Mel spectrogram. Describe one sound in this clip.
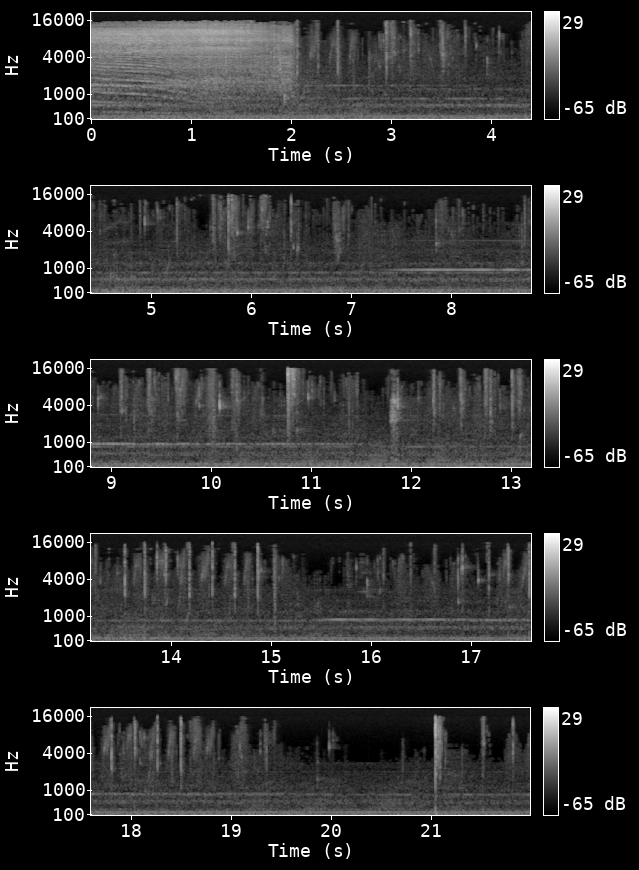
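Small footsteps patter on a tiled floor.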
